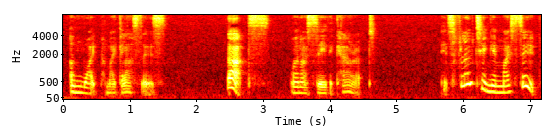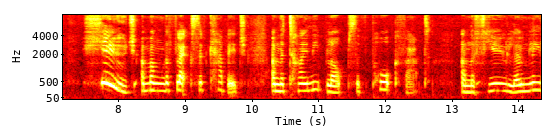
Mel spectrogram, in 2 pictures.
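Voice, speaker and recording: A woman reading a children's story aloud with animated, dramatic emphasis. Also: medium pitch, vocal fry. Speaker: storybook reader.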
